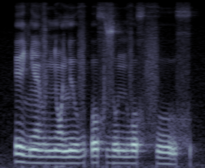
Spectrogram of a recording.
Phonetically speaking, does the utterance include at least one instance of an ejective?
no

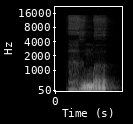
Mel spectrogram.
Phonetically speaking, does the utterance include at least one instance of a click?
no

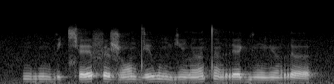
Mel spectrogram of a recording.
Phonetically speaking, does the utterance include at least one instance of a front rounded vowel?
no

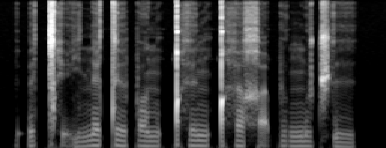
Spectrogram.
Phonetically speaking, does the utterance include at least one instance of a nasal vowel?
no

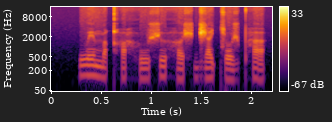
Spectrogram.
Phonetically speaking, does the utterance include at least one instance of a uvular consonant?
yes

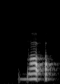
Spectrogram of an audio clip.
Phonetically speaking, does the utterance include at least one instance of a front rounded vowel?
no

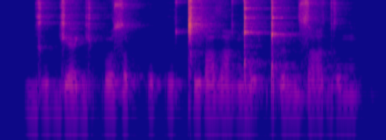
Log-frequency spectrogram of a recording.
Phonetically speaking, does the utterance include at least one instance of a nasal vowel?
no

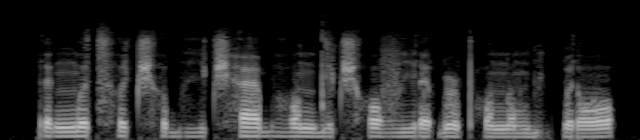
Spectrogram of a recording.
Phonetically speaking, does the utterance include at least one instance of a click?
no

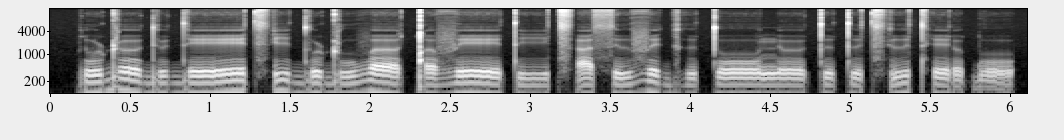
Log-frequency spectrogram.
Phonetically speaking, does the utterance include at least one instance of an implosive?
yes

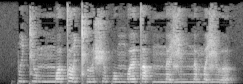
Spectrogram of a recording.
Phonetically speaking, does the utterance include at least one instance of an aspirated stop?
yes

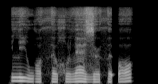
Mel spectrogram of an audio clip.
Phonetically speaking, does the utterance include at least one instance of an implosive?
no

